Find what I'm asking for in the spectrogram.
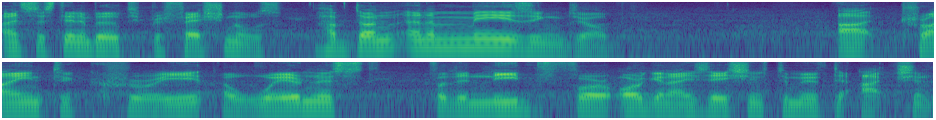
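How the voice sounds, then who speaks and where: The speaker has a Glaswegian accent. The intonation stays fairly even. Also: man, medium pitch for a man, moderate pace. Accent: Glaswegian Scottish. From Scotland, Glasgow. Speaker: corporate sustainability leader. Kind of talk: interview.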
